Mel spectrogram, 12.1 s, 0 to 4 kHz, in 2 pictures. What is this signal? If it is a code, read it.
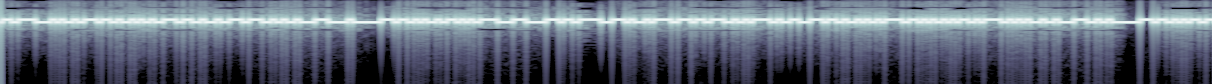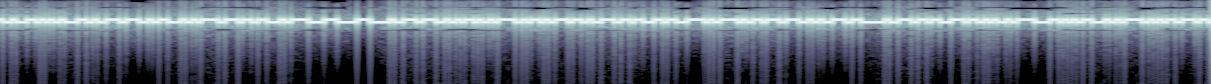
RTTY, about 45.45 baud. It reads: OF JAPAN. FROM THE NEW JERSEY, SPRUANCE COMMANDED ALL NAVAL FORCES
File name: fsk170 / USS-New-Jersey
